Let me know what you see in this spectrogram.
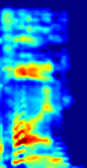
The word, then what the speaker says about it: hond: So hond, dog, with a D sound, gets pronounced with a T sound.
